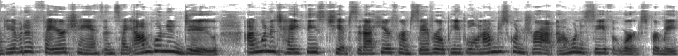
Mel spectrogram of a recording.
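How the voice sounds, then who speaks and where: Loud and high-pitched, a woman speaks with ordinary pitch variation. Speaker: direct sales consultant. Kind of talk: live stream motivational talk. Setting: live stream.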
